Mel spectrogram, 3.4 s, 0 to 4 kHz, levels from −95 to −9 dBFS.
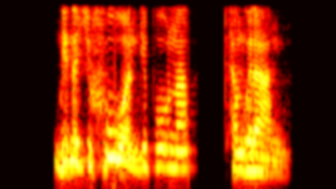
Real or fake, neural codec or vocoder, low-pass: fake; vocoder, 44.1 kHz, 128 mel bands every 512 samples, BigVGAN v2; 3.6 kHz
